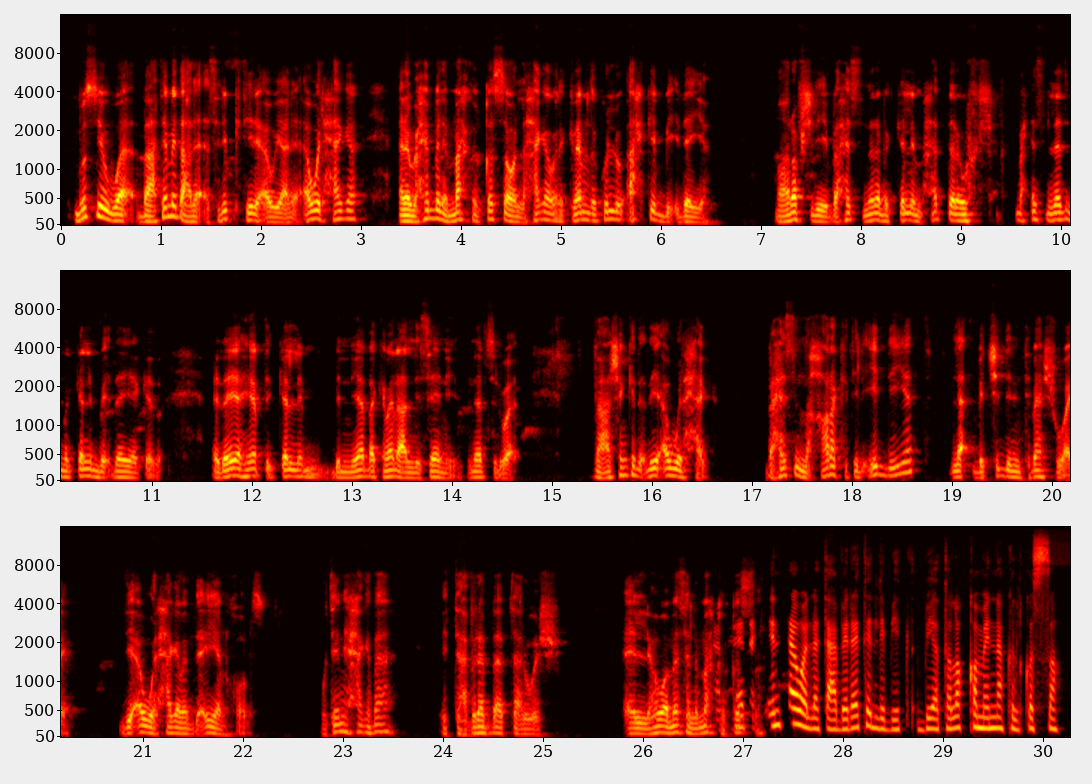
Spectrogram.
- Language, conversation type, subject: Arabic, podcast, إزاي تحكي قصة تشدّ الناس وتخليهم مكملين للآخر؟
- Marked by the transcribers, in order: other background noise; laughing while speaking: "لو باحس إني لازم أتكلم بإيديَّ كده"; unintelligible speech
